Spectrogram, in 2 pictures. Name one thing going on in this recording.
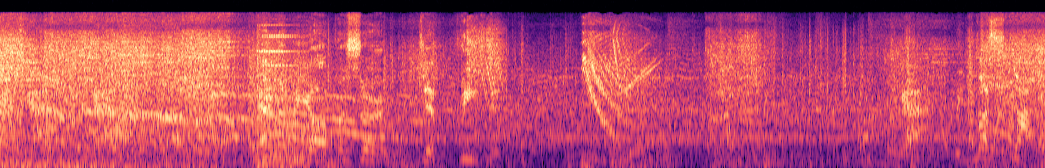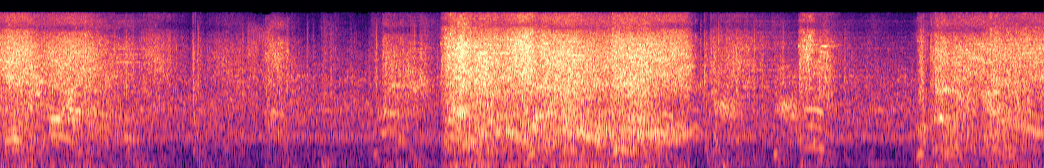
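Metal blades clash and strike repeatedly in a fight.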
